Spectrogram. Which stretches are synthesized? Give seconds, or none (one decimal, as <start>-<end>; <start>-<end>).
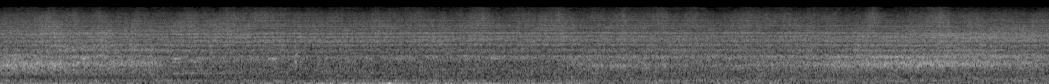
6.4-7.5; 8.9-9.5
